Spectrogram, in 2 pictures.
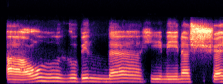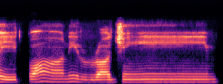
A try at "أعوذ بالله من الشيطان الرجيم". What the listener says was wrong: একটু খালি কারেকশন হচ্ছে, আইনটা আরেকটু বেটার হতে হবে, মাখরাজটা, তয়ের হেভিনেসটা একটু কম আছে। হ্যাঁ, এটা ইনশাআল্লাহ তয়ের হেভিনেসটার জন্য যেটা করবা, যে আম, যেই মাখরাজটায়, ওইটাকে তোমার টাংটা আরেকটু বেশি পার্ট লাগাতে হবে। হ্যাঁ, আরেকটু প্রেস করতে হবে, একটু শক্ত করে লাগাবা। ত, ত নিউ, ত নিউ, এরকম হবে।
